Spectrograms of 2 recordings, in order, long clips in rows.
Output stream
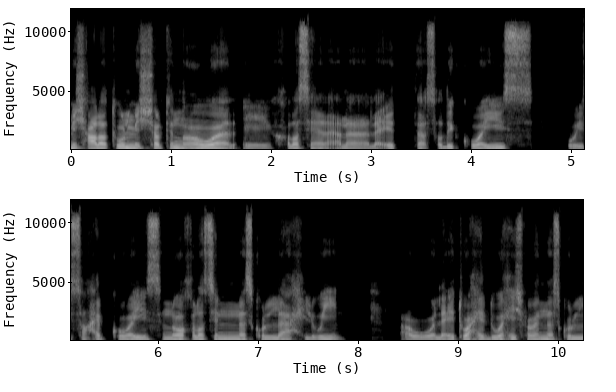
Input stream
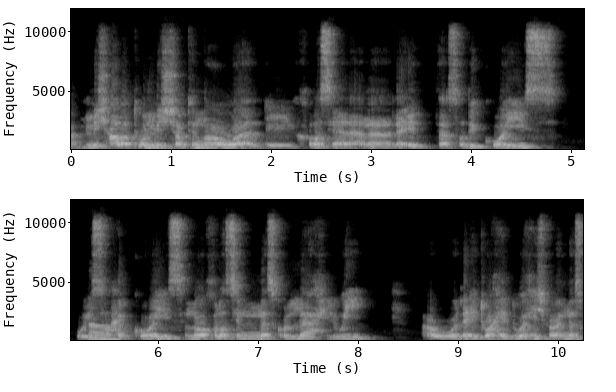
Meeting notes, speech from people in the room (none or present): present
